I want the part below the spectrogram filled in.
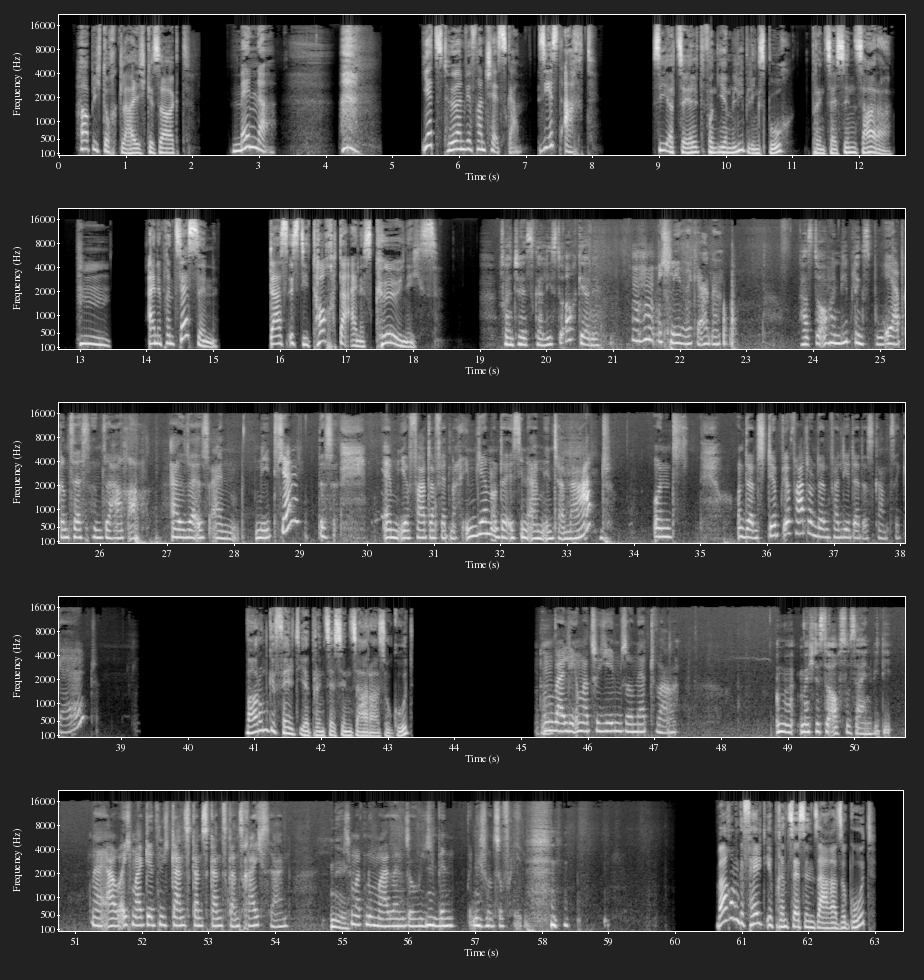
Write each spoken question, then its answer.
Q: Warum gefällt ihr Prinzessin Sarah so gut?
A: Weil Prinzessin Sarah zu jedem so nett war.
